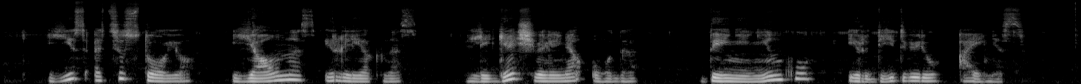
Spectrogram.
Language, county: Lithuanian, Vilnius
